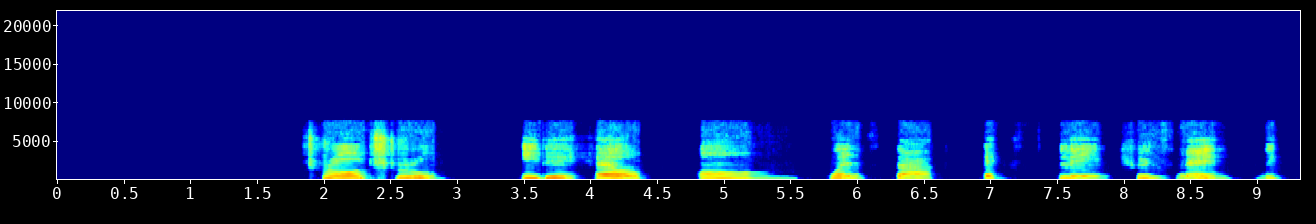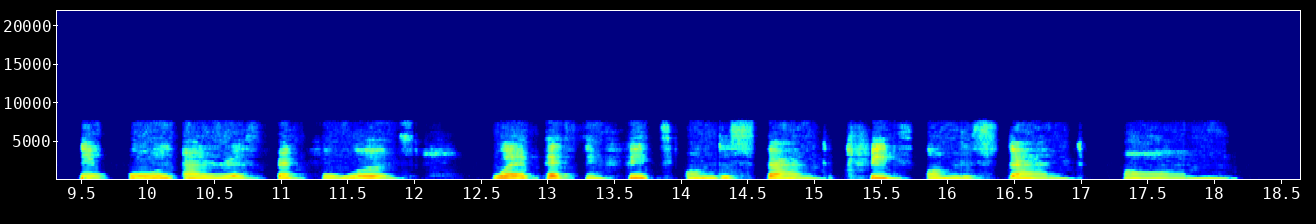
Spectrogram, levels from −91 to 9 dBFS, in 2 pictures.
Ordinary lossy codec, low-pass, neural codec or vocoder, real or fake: none; none; codec, 16 kHz, 16 kbps, FreqCodec, smaller model; fake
